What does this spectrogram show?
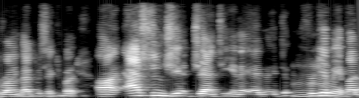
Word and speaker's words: Jeanty: are at the running back position, but Ashton Jeanty, and forgive me if I didn't pronounce the name correctly.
